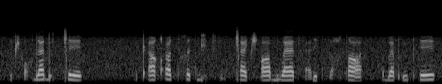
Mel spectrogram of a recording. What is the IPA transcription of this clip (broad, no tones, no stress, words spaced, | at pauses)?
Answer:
t͡ʃʼɔ̰χdæ dɔ̰ǀe | kʼæqʼʉt χitɡḭt͡sʼḭ ǀæt͡ʃʼɑ bwæ tʰæ̰ɾitpḭχtˤe | bæpʼʉ pʰe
